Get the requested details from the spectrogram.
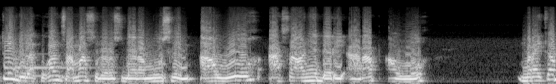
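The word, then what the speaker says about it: الله: Apabila diawali dengan fathah atau dhammah, maka dia tafkhim Allah gitu pengucapannya. Bukan Allah. Itu memang pengucapan orang Arab sananya, aslinya Allah.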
